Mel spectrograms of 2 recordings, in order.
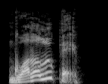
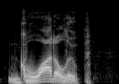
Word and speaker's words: Guadalupe: Guadalupe is another street. What do they call it in Austin? Guadalupe. Are they correct in Austin? No. Is that what everybody calls it because that's what everybody calls it? Yes. But it is an incorrect pronunciation.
